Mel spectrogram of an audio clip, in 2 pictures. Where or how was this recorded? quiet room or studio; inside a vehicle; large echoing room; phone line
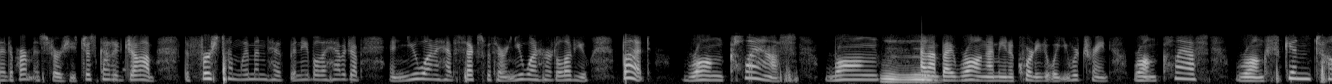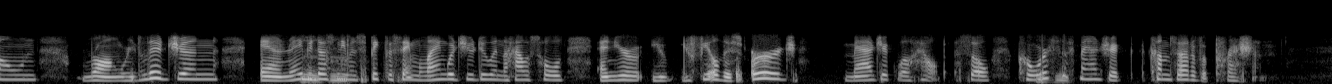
phone line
